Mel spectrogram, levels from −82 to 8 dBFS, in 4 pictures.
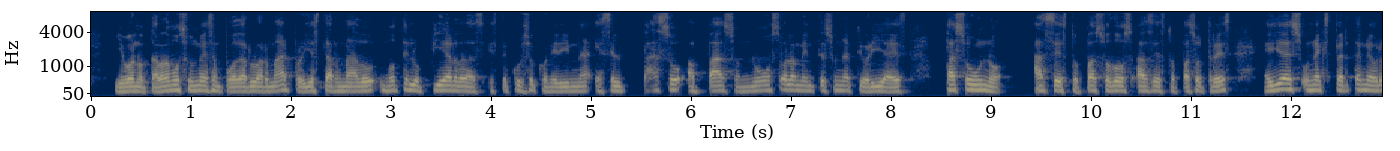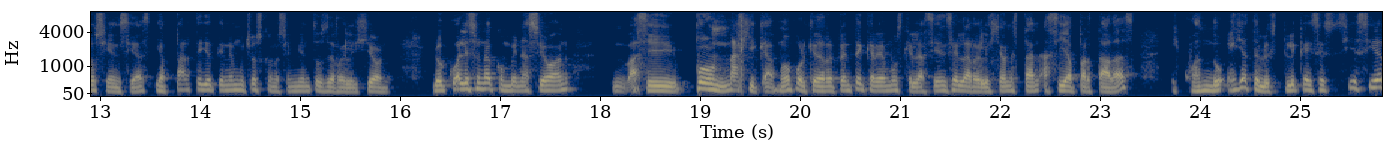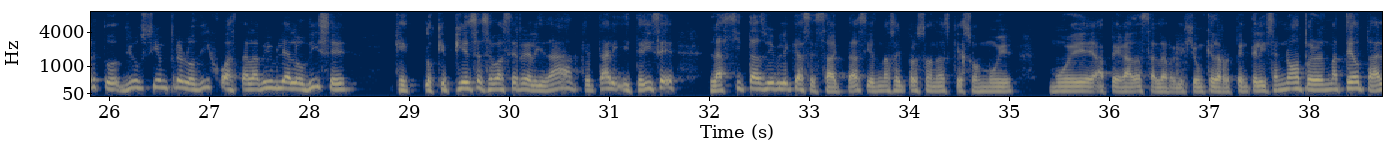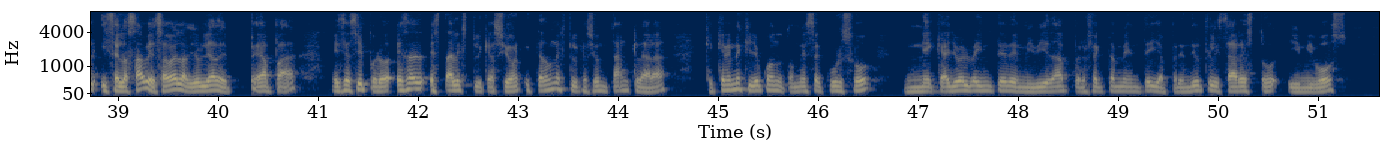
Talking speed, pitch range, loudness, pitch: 215 wpm, 115-145 Hz, -28 LUFS, 130 Hz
